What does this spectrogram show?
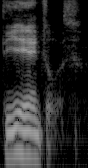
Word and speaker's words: DeAngelis: We have Dave DeAngelis and some girl. I Sorry, never hold heard on, hold on, hold on, hold on. Can you say his last name for me one more time? of. DeAngelis.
